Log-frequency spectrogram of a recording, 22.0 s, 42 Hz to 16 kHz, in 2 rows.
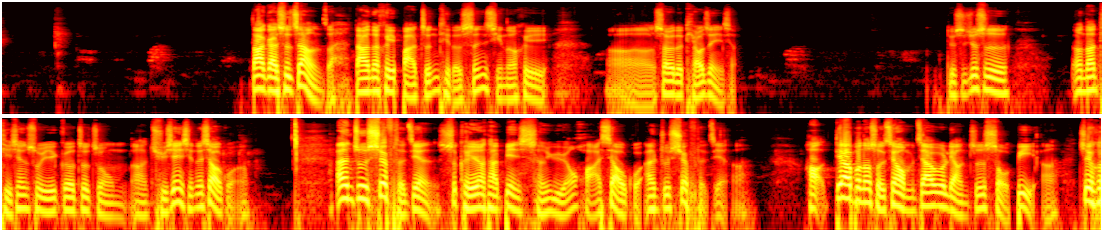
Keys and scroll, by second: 4.0 w, 5.6 ctrl+z, 10.8 ctrl+z, 11.9 ctrl+z, 11.9 2, 13.1 2, 14.2 space, 21.3 w.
